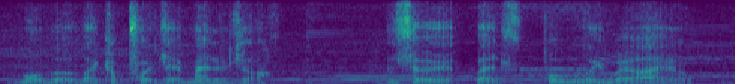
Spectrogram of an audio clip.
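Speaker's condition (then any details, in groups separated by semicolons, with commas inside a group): Cerebral palsy; late speech onset around age 5-6, cannot take enough breath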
